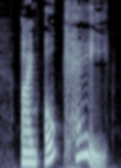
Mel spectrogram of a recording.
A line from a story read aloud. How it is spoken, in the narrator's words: the farmer's daughter yells impatiently in the direction of the closed door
